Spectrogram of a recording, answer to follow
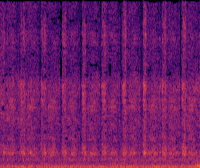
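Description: A wooden stir stick scraping round the inside of a small paper cup while mixing red paint, in quick, even strokes.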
